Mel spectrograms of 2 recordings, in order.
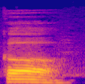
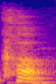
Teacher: यदि इनमें ध्वनियों का आप क्रम देखेंगे तो पहली ध्वनि क अल्प प्राण होती है, उसमें कम हवा निकलती क। लेकिन दूसरी ध्वनि ख अधिक हवा निकलती है। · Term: महाप्राण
